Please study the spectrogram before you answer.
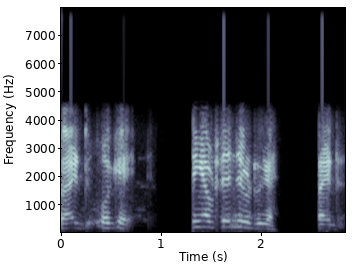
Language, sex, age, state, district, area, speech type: Tamil, male, 45-60, Tamil Nadu, Thoothukudi, rural, conversation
